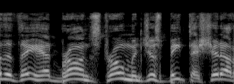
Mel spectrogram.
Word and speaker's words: Braun Strowman: Braun Strowman or Brown? I think you got it. Braun Strowman.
